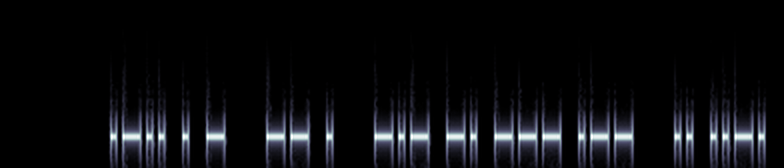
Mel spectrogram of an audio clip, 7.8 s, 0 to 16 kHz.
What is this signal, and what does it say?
Morse code, heard as a keyed tone, about 21 wpm, 700 Hz. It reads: LET ME KNOW IF
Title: Sets of 8 Words - 20wpm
